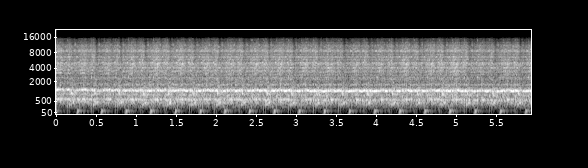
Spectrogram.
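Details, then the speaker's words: 1967 112 round fender, steady starter whir with regular chug about three a second, never catches; no gas reaching the carburetor, needle possibly sticking. "yes that's our problem right there we're not getting gas to the carburetor"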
